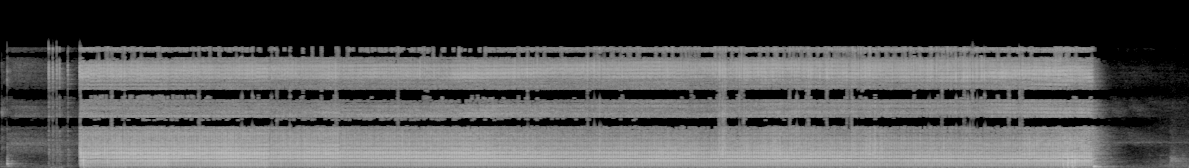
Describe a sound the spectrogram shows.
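A welding arc buzzes and hisses steadily.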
